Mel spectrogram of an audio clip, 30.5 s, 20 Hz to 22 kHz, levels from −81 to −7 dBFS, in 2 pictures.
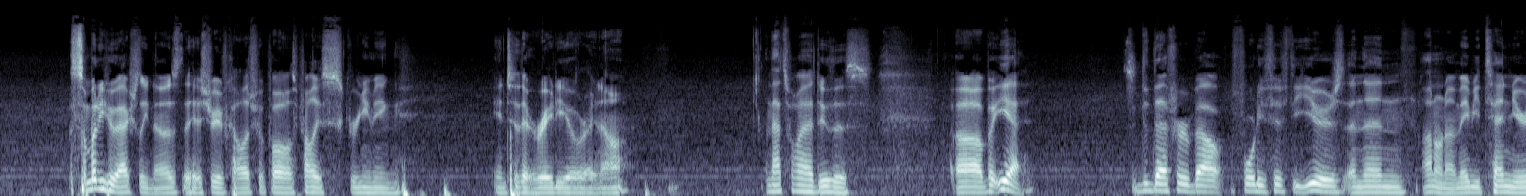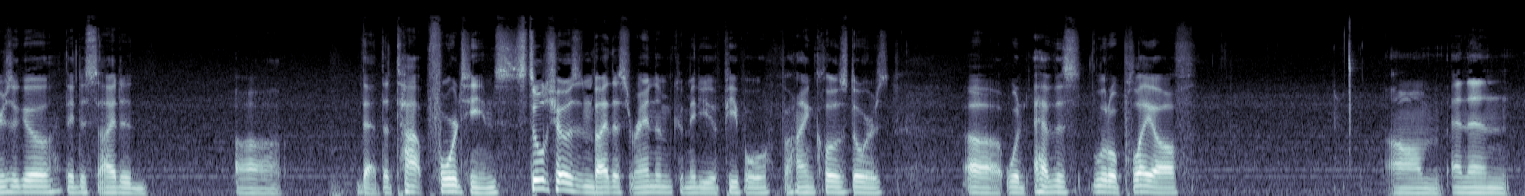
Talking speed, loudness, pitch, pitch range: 140 wpm, -19 LUFS, 110 Hz, 100-115 Hz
